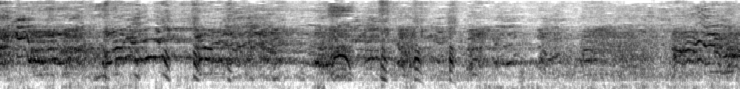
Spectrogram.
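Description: People laughing: many overlapping snickers and chuckles without a break.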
